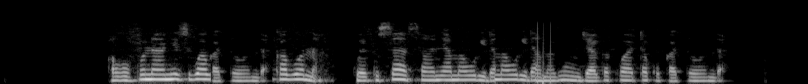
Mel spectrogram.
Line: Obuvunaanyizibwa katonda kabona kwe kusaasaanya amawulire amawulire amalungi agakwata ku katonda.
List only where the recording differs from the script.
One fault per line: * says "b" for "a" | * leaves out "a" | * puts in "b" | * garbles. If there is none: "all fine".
all fine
